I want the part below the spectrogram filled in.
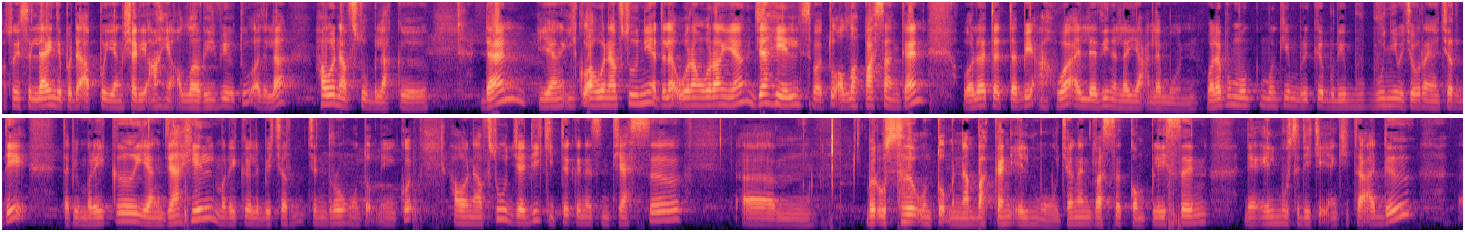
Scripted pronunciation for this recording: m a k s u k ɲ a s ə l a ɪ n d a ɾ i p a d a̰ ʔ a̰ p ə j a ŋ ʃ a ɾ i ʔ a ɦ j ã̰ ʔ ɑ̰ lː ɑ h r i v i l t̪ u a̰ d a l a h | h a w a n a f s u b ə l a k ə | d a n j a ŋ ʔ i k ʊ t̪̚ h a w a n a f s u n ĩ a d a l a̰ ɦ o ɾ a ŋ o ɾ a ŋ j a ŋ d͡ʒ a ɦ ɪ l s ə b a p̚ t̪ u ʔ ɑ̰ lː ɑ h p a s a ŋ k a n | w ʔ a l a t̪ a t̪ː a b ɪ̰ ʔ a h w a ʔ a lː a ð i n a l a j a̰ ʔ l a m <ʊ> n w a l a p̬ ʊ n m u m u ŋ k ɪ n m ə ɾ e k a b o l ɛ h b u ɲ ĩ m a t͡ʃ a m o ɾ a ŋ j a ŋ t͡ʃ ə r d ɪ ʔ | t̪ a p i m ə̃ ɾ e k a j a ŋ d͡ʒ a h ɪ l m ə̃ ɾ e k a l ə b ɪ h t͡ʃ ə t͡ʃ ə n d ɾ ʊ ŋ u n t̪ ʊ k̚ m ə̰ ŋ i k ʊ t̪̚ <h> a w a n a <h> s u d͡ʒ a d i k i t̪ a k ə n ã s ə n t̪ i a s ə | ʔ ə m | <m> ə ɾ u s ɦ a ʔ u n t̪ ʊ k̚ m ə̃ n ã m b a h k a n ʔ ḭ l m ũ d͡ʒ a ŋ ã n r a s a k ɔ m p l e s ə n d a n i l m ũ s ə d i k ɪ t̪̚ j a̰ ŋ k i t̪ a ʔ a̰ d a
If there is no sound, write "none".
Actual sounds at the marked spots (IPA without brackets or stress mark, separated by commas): u, h, f, b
